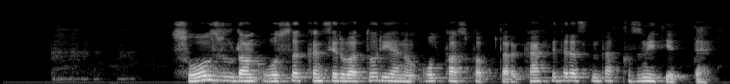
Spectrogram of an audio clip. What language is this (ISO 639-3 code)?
kaz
